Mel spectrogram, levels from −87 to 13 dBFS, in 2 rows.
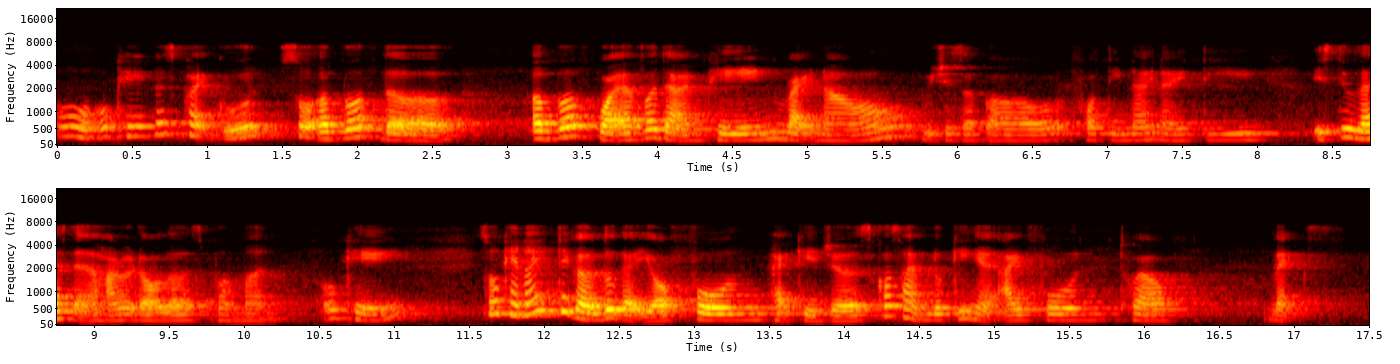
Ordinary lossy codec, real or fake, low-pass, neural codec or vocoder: none; real; 7.2 kHz; none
